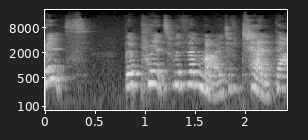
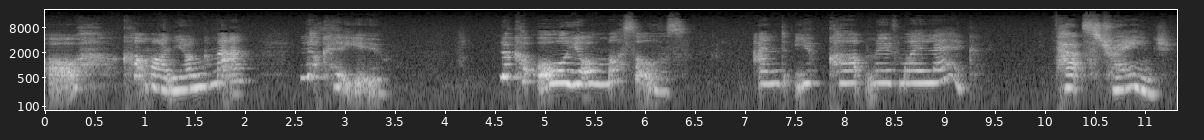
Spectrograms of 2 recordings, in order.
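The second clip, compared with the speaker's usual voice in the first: put-on disappointed old man; 7 semitones higher, 4 dB quieter than usual. A narrator's reading. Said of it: "looked at him disappointed".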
